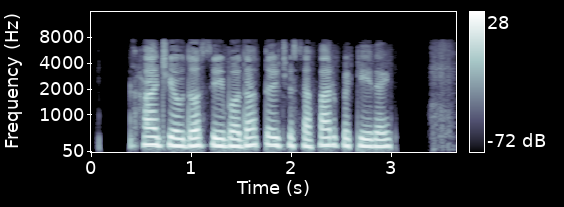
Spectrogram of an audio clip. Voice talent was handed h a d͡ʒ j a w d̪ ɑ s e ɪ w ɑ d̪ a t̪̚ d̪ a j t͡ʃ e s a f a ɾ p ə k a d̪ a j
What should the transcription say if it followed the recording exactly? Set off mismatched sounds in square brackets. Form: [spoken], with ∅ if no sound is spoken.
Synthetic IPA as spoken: h a d͡ʒ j a w d̪ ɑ s e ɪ [b] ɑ d̪ a t̪̚ d̪ a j t͡ʃ e s a f a ɾ p ə k [e] d̪ a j

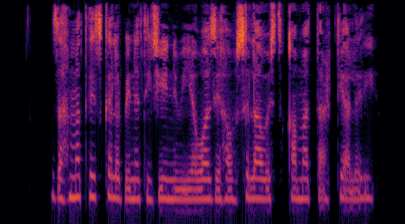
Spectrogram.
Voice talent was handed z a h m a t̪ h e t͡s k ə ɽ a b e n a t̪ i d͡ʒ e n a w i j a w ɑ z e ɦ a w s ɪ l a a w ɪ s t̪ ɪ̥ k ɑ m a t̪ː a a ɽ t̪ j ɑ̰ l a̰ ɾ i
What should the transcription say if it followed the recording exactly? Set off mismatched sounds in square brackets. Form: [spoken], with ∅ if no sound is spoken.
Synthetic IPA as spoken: z a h m a t̪ h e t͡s k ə [l] a b e n a t̪ i d͡ʒ e n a w i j a w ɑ z e ɦ a w s ɪ l a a w ɪ s t̪ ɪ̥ [q] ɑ m a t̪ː a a ɽ t̪ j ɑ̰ l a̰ ɾ i

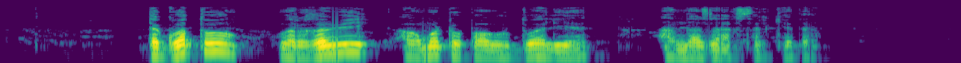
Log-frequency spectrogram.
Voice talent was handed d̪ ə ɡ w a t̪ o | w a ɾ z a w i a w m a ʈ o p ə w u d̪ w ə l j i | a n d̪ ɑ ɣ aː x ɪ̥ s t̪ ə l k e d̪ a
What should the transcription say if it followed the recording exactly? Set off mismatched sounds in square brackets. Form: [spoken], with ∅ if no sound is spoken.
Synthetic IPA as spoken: d̪ ə ɡ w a t̪ o | w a ɾ [ɣ] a w i a w m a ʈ o p [ɑ] w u d̪ w [ɑ] l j [e] | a n d̪ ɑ [z] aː x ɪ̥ s t̪ ə l k e d̪ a

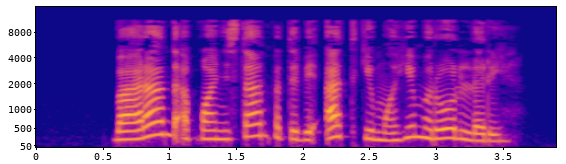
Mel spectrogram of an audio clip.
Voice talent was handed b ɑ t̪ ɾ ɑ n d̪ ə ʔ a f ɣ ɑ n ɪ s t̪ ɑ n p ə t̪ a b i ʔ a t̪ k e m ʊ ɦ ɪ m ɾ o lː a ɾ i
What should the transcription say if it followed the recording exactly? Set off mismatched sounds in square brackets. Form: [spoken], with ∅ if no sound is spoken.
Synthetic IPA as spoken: b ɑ [∅] ɾ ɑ n d̪ ə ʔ a f ɣ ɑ n ɪ s t̪ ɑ n p ə t̪ a b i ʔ a t̪ k e m ʊ ɦ ɪ m ɾ o lː a ɾ i

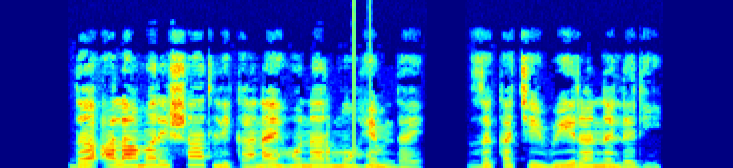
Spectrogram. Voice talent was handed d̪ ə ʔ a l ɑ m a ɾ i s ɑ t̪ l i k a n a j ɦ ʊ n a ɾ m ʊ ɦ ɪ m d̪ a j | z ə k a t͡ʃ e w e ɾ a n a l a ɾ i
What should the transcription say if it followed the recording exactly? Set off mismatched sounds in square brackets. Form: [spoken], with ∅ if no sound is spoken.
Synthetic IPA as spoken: d̪ ə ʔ a l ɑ m a ɾ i [ʃ] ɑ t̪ l i k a n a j ɦ ʊ n a ɾ m ʊ ɦ ɪ m d̪ a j | z ə k a t͡ʃ e w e ɾ a n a l a ɾ i

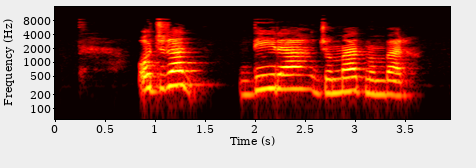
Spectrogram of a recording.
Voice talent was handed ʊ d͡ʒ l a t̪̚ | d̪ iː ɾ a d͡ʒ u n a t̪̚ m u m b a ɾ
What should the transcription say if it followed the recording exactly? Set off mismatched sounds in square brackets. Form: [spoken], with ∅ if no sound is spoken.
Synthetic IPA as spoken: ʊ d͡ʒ [ɾ] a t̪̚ | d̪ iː ɾ a d͡ʒ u [m] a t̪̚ m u m b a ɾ

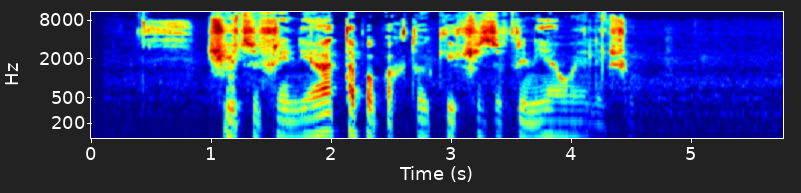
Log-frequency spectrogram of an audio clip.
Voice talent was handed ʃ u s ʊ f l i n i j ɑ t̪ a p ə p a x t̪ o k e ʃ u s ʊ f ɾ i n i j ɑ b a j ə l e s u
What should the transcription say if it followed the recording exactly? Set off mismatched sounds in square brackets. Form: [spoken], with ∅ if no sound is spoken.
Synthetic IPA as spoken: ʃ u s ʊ f [ɾ] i n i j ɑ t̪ a p ə p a x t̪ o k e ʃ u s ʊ f ɾ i n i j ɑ [w] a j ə l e [ʃ] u

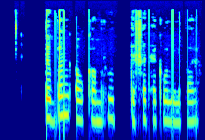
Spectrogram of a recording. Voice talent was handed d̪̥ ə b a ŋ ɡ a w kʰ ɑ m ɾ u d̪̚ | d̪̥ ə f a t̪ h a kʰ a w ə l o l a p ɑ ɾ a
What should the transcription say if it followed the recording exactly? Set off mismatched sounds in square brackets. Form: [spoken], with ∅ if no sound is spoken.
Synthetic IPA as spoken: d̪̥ ə b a ŋ ɡ a w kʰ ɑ m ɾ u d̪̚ | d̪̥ ə f a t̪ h a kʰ a w ə l o l a p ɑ ɾ a

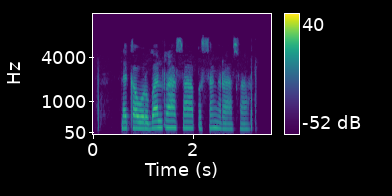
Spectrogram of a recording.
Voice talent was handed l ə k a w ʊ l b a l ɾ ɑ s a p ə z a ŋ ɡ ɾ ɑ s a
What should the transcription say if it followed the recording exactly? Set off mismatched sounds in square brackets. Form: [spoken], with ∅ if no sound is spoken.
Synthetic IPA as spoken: l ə k a w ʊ [ɾ] b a l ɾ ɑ s a p ə [s] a ŋ ɡ ɾ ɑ s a

